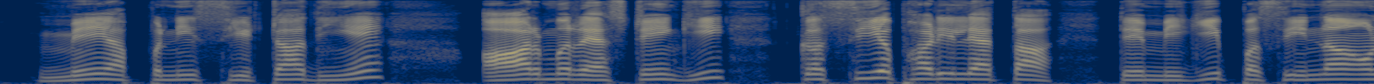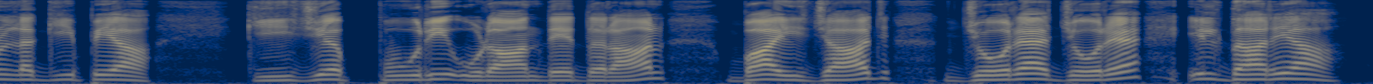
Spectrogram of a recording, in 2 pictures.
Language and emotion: Dogri, fearful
